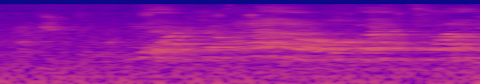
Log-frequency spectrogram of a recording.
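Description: A child's high-pitched voice, speaking or calling out indistinctly, starting under a second in over a low background murmur.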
